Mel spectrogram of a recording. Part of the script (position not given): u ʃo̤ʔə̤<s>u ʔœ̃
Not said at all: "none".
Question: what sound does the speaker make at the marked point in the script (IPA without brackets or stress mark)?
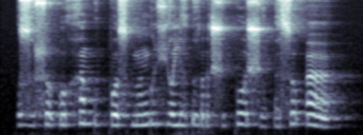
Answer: s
